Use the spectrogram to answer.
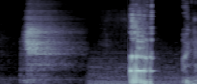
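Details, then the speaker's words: Two belches, a long airy one then a short loud voiced one, with a third starting. "Again, I took a really big drink of water and it just keeps coming up. Excuse me. Ooh, that was good."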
